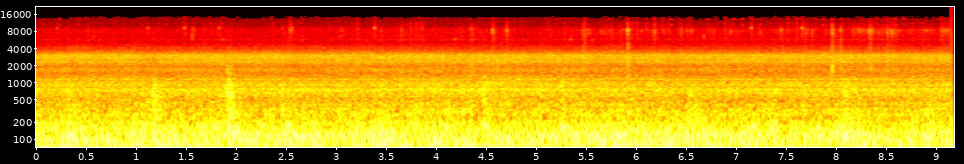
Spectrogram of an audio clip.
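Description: Long-distance passenger train running, heard from inside the carriage as a steady low rumble of wheels on rails, with a few faint clicks.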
